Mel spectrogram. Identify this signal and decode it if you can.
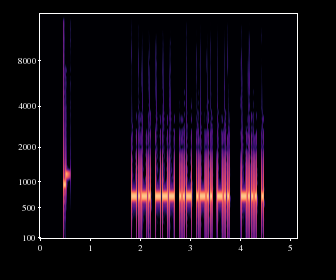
Morse code, heard as a keyed tone, about 34 wpm, 700 Hz. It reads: COULD BE
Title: Sets of 2 Words 35wpm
